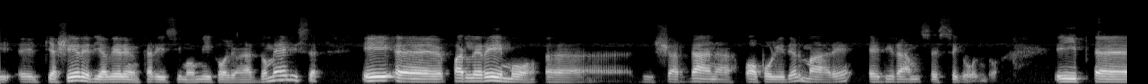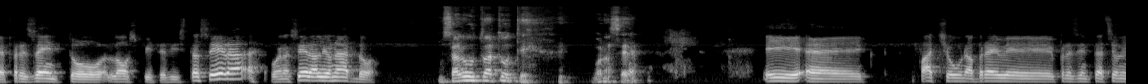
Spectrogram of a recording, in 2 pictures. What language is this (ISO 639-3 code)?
ita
